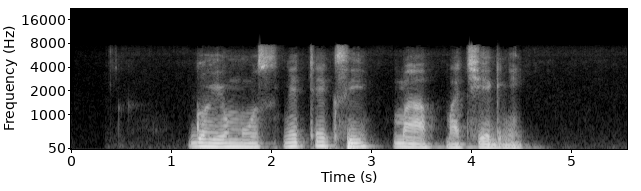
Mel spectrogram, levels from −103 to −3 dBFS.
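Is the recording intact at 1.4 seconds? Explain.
Yes, the audio is intact at 1.4 seconds, with the speech coming through the AMR wideband (HD Voice) codec at 12.65 kbit/s cleanly and without any fault at that moment.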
